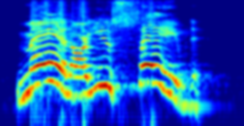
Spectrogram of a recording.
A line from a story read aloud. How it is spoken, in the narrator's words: he cried out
